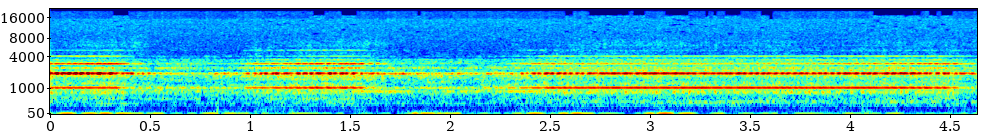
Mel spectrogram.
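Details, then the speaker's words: Sangean ATS-909X2 on shortwave with its telescopic antenna: thin, steady whistling tones over background hiss, described as some type of internal lines. Changing the bandwidth does not help; the interference comes from inside the radio and its cause is unknown. "oh no it's some type of internal lines but"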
